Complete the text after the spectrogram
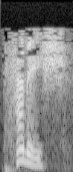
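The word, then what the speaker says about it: Panić: Yugoslav Premier Milan Panish has, I'm going to try to pronounce this right, because I'm always saying panic, and that's not that's how you spell it, P-A-N-I-C, but you say it Panish, or Panish, yeah, something like that.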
